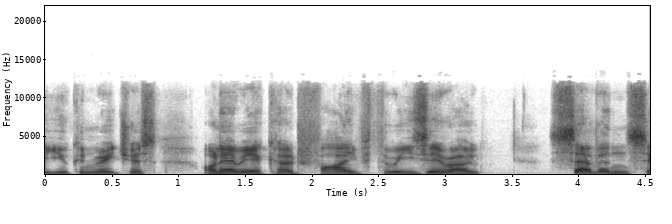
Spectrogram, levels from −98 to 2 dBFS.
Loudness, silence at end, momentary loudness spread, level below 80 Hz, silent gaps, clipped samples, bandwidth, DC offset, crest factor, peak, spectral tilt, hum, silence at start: -19 LUFS; 0 s; 10 LU; -70 dBFS; none; under 0.1%; 13 kHz; under 0.1%; 18 dB; -2 dBFS; -2.5 dB/octave; none; 0 s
